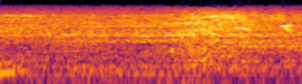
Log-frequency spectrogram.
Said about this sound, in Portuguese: mais uma vez, tu te impressiona com a velocidade que eles alcançam na reta. Rapaz, tu olha aqueles carros é, passando é, numa velocidade extrema e imagina como é que pode, né, cara? cara se arriscar.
